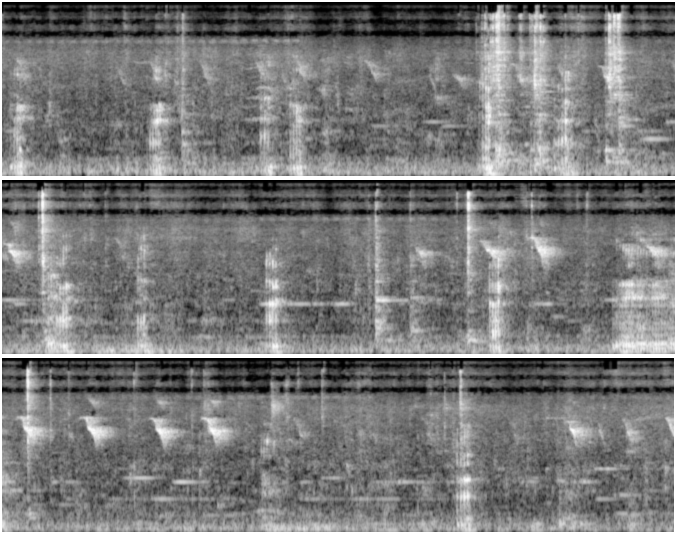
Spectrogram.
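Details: Little piglets on a rural pig farm give short noisy grunts and squeals in scattered bursts, with a longer squeal near thirteen seconds, while small birds chirp steadily in the background.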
